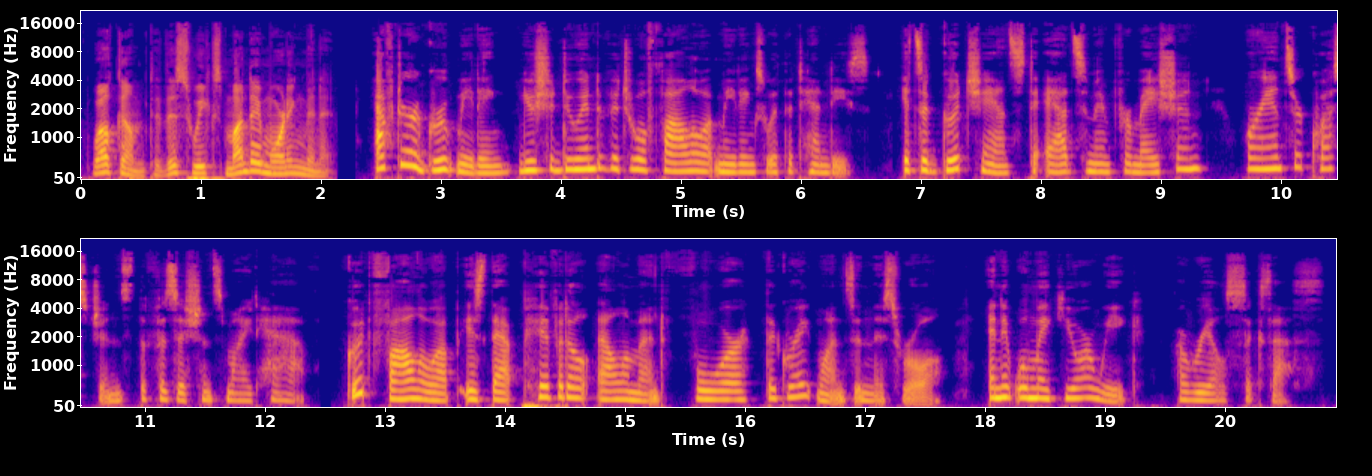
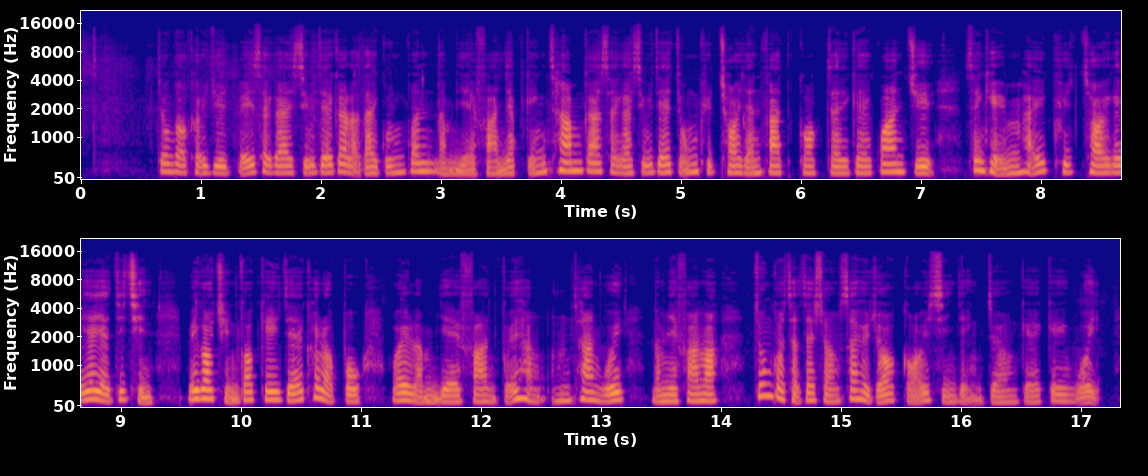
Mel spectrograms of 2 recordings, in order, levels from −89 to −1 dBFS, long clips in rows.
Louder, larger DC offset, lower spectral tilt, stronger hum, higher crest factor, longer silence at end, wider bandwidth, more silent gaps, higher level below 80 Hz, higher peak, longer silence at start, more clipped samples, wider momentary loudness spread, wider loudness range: first, -17 LUFS vs -30 LUFS; neither; about the same, -5.5 dB/octave vs -6 dB/octave; neither; about the same, 16 dB vs 20 dB; first, 0.4 s vs 0.2 s; about the same, 16 kHz vs 15.5 kHz; neither; first, -38 dBFS vs -76 dBFS; first, 0 dBFS vs -10 dBFS; second, 0.1 s vs 0.65 s; neither; first, 13 LU vs 7 LU; about the same, 5 LU vs 3 LU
